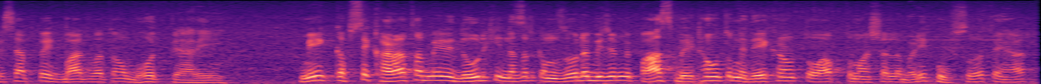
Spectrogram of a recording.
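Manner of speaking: butter her up softly to get the order; mock sweet flattery. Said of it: "अभी तो प्यार से बात कर रहा हूँ". (बहुत धीमी, मीठी चापलूसी भरी आवाज़ में)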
